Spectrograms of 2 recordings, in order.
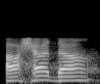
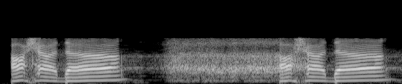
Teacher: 2 زبر کی تنوین کو الف سے بدل کر وقف کریں گے۔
